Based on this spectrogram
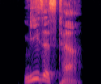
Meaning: inflection of mies: 1. strong/mixed nominative masculine singular superlative degree 2. strong genitive/dative feminine singular superlative degree 3. strong genitive plural superlative degree
- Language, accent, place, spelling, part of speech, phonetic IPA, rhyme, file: German, Germany, Berlin, miesester, adjective, [ˈmiːzəstɐ], -iːzəstɐ, De-miesester.ogg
